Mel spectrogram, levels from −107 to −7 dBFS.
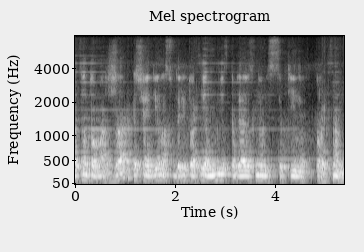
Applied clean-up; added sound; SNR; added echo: neural separator model SepFormer DNS4.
